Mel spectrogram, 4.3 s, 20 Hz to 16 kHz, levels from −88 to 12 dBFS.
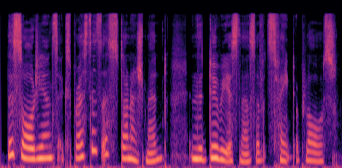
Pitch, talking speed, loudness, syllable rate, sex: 230 Hz, 170 wpm, -17 LUFS, 6.1 syllables/s, female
